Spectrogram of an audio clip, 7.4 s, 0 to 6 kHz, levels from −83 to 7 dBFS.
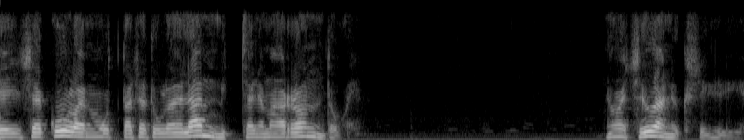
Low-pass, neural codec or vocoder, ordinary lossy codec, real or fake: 5.4 kHz; none; none; real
